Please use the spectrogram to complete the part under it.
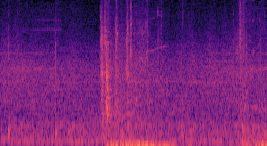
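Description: A heavy metal door clanks open.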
